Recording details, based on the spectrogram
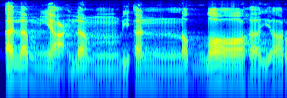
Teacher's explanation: ya'lam biannallaha yaro mim sukun bertemu dengan ba diikhfan ya Ikfa Ikhfa Syafawi jadi didengungkan juga kadar dua harakat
